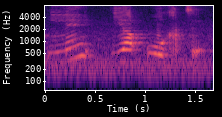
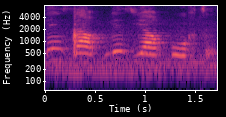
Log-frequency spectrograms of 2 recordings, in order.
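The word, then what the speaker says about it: les yaourts: هنا لي ياورت، لي ياورت، إذا لا نقول لي زياورت، لا يمكن أن نقوم بلا ليزون، نقول لي ياورت يعني دانونات ماذا يسمون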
